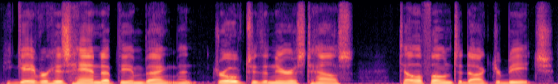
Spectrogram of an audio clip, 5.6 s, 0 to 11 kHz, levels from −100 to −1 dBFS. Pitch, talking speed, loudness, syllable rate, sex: 120 Hz, 185 wpm, -17 LUFS, 5.3 syllables/s, male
